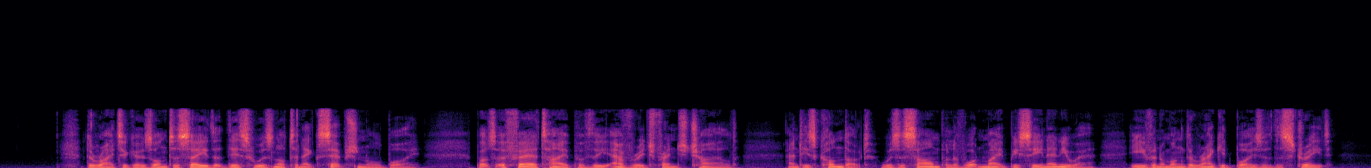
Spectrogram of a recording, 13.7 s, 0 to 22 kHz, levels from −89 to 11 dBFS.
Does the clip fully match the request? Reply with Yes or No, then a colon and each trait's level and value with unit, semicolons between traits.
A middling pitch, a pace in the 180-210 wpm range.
No: very low, 85 Hz; average, 185 wpm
